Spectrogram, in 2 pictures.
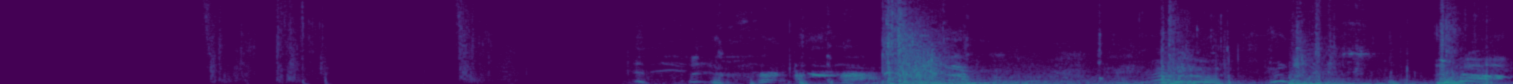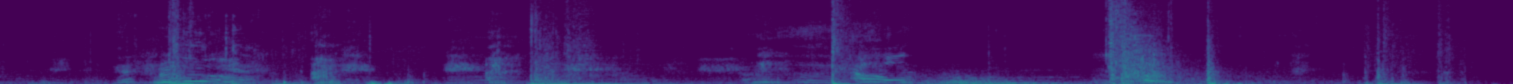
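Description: Heavy blows and thuds land during a fight.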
